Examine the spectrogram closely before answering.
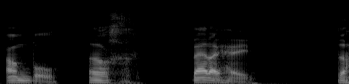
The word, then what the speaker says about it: Humble: Humble. City in Texas said umble.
